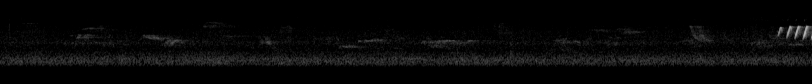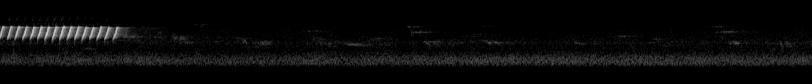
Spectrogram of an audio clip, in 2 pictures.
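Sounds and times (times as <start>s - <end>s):
pine warbler singing in coastal Louisiana: 0.7s - 13.2s.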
